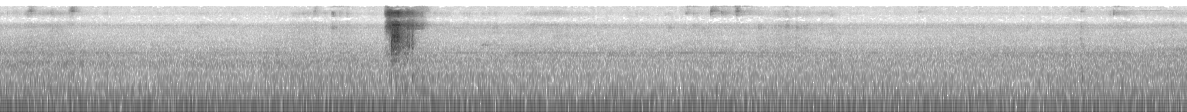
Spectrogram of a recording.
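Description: Freight train of covered hopper cars rolling past, a steady low rumble of wheels on rail. A brief, sharp, high-pitched noise about five seconds in.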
